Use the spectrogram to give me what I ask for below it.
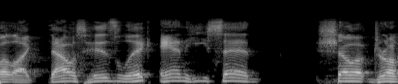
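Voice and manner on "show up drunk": fairly loud, offhand, tossed-off mumble. Retelling how another person first said the lick under his breath, imitating a mutter. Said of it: "under his breath".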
